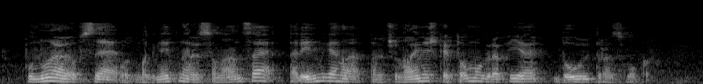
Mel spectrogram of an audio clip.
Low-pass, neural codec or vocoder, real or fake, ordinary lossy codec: 7.2 kHz; codec, 16 kHz, 4 kbps, FunCodec, trained on Chinese and English, 50 frames a second; fake; AAC, 32 kbps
